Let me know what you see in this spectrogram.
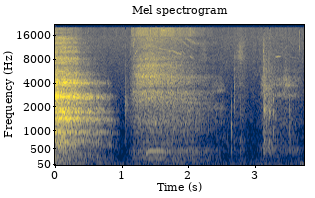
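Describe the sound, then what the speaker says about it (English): Slow, quiet breathing during a slow-flow yoga session, a long soft exhale followed by gentler inhales and a brief sniff, close and faint with no talking. "Breathing here for just a second."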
